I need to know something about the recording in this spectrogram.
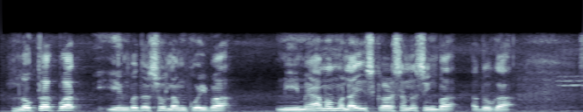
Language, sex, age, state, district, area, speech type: Manipuri, male, 60+, Manipur, Tengnoupal, rural, spontaneous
